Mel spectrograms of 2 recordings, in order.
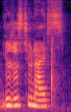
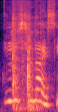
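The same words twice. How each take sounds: First: Said in the usual way. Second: "You're just too nice" said much higher, sing-song mocking; mock sweet. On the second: Telling her date off, high mocking "You're just too nice". Repeats line, second higher.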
